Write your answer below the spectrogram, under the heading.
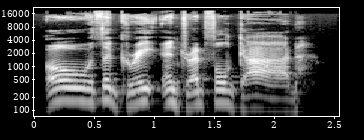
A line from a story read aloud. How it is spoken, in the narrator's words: Another poor naked creature cried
